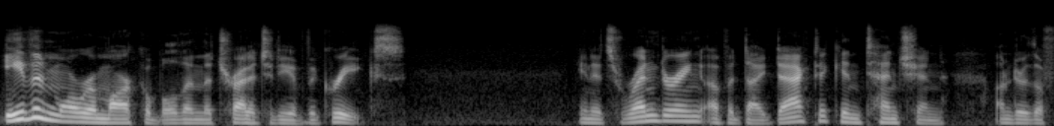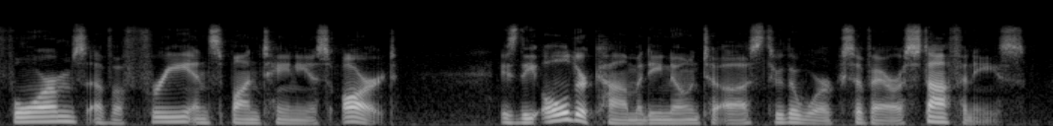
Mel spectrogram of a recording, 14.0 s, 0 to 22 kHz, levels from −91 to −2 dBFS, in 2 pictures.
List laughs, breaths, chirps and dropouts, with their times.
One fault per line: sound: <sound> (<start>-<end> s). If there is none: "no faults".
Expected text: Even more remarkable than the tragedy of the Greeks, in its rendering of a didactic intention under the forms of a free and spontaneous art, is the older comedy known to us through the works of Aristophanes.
no faults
